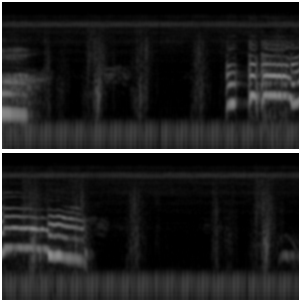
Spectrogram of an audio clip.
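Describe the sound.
A voice imitates a rooster's cock-a-doodle-doo, one loud drawn-out crow with rising and falling harmonic notes lasting about two seconds, with a steady hum and scattered soft clicks around it.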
